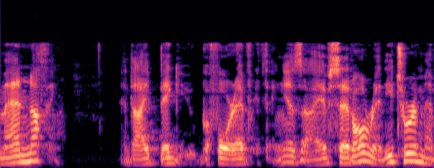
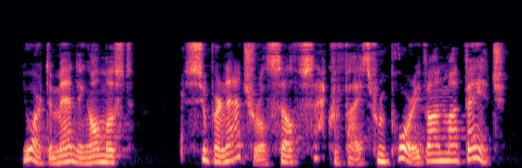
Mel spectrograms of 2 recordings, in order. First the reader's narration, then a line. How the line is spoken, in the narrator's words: I cried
